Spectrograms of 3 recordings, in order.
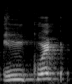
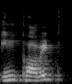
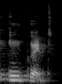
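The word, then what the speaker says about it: inchoate: See how to pronounce this? This is called as inquet instrument. What instrument? Inquet instrument. Okay. Uh normal English they also call it incoit but it is actually inquate.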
